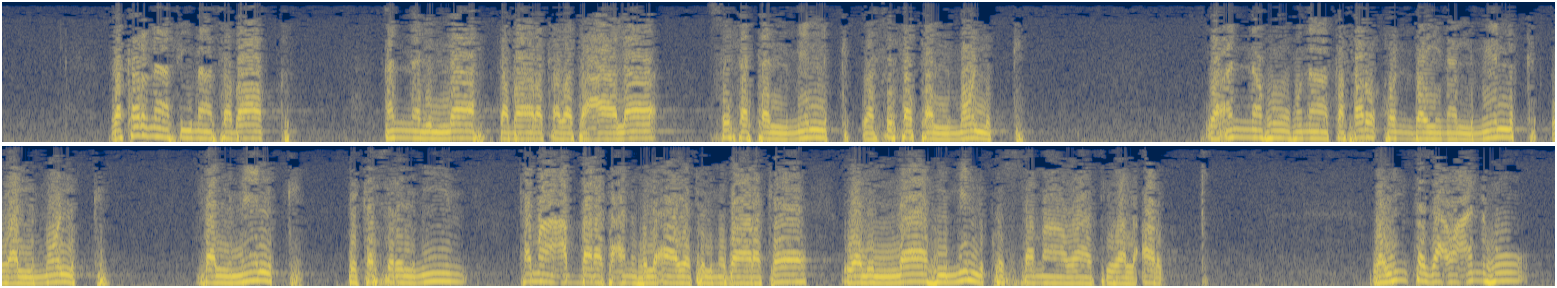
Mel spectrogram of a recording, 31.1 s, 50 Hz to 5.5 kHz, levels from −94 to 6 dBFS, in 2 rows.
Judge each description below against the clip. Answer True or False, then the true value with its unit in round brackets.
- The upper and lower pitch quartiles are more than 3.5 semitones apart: False (2.9 semitones)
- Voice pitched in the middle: False (120 Hz)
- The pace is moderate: False (60 wpm)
